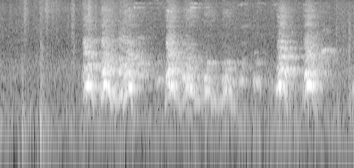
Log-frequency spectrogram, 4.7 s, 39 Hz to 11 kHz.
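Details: Neighbors' dogs barking on a Florida property, recorded 7 December 2015, as a nuisance complaint: clusters of sharp, rough barks in three bursts after a quiet first second, with faint background hum.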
